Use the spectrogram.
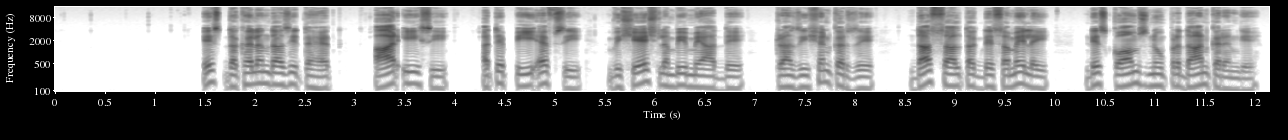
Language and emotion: Punjabi, neutral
